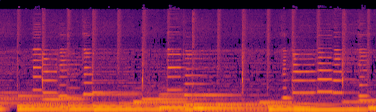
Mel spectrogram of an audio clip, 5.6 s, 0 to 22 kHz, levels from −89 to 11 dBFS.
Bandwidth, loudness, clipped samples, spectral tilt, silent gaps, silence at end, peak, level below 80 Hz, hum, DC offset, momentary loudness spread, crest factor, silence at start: 17.5 kHz; -18 LUFS; under 0.1%; -5.5 dB/octave; none; 0 s; -4 dBFS; -20 dBFS; none; under 0.1%; 4 LU; 12 dB; 0 s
